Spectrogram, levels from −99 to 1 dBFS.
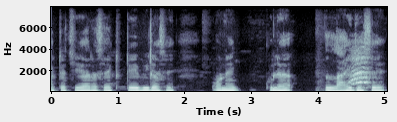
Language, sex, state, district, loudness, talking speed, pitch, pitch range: Bengali, male, West Bengal, Cooch Behar, -16 LUFS, 105 wpm, 135 Hz, 135-140 Hz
